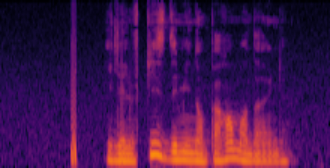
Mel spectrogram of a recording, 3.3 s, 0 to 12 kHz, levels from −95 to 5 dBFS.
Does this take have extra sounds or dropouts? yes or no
yes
